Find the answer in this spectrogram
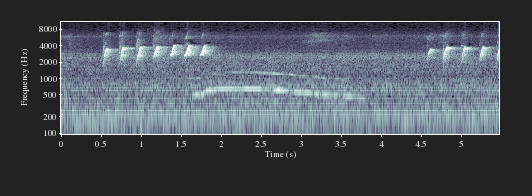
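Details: Long-kept, mature Javan bush lark with a large body gives two bursts of quick, even chirped notes separated by a pause, while a soft drawn-out sliding tone sounds in the background.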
